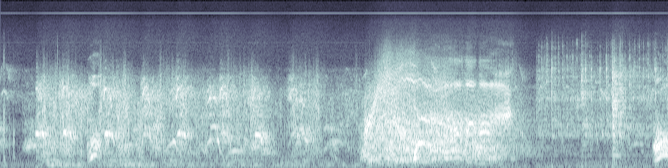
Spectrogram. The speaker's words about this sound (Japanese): 犬や猫とかがたくさんいますな。 父さんがそこら中から捨て猫や捨て犬や捨て恐竜なんかを拾ってくるの。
